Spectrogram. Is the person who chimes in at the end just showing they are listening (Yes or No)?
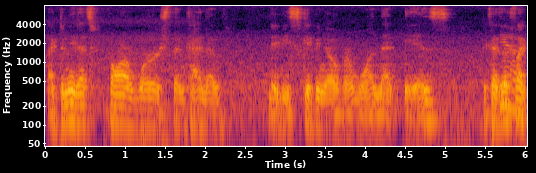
Yes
